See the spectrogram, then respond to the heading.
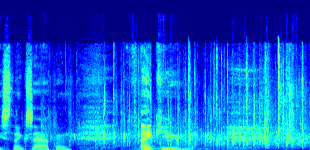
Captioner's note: audience applauds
